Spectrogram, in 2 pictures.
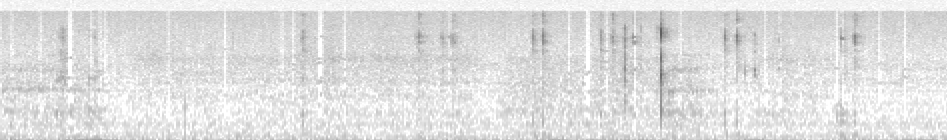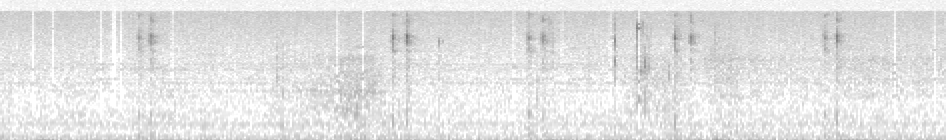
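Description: Near silence with faint, scattered computer mouse clicks over a low steady hum.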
